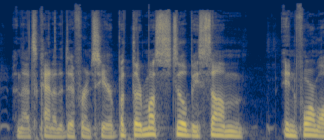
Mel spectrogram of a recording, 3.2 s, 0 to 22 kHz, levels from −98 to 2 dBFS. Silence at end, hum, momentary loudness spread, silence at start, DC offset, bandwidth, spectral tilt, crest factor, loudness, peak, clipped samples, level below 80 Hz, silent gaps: 0 s; none; 9 LU; 0.15 s; under 0.1%; 19 kHz; -5 dB/octave; 16 dB; -24 LUFS; -8 dBFS; under 0.1%; -56 dBFS; none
